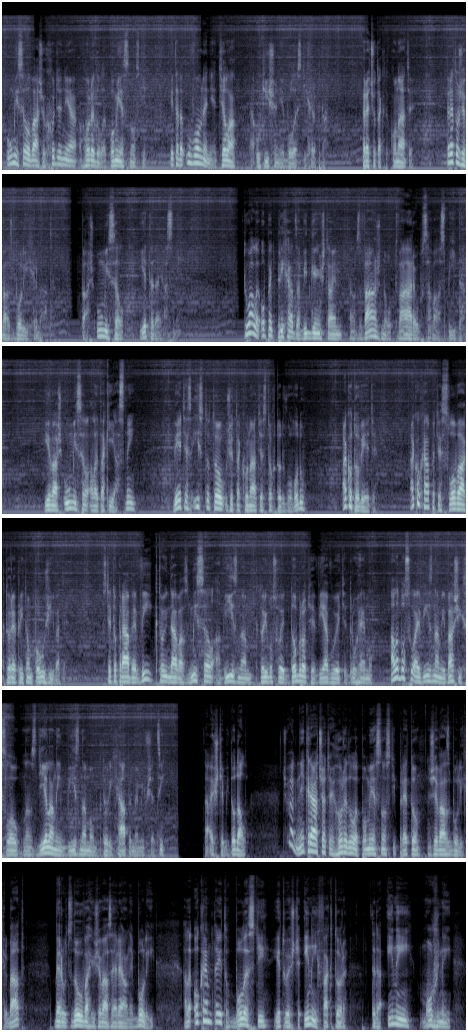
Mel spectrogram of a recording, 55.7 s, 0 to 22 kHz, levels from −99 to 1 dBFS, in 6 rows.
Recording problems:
electrical hum; faint; until 41 s; 50 Hz, 20 dB below the speech

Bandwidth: 15.5 kHz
